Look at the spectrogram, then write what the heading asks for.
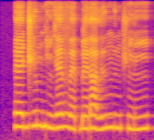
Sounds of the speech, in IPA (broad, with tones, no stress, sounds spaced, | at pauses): ɛ˦ d͡ʒ ɨ˦ m ɡ ĩ˨ ɣ ɛ˦ v ɛ˨ ɓ ɛ˨˦ ɾ a˨ l ɨ˦ ŋ ɨ˧ ŋ ʃ ĩ˨ ɾ ĩ˦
